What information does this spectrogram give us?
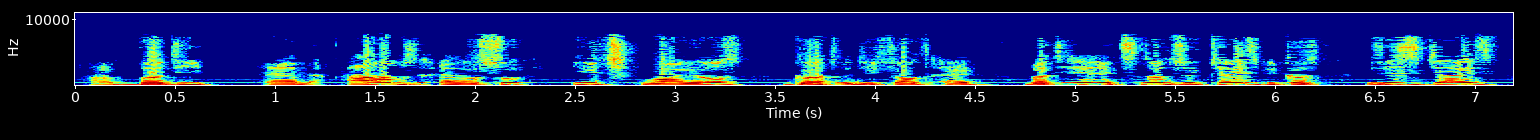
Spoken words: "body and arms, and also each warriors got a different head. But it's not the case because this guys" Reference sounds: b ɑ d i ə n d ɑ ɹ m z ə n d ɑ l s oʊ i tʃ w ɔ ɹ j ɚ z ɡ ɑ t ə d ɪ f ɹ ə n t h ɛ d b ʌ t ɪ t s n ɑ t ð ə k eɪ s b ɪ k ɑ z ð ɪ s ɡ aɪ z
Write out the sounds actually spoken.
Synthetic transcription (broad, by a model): b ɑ d i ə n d ɑ ɹ m z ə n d ɑ l s oʊ i tʃ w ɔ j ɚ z ɡ ɑ t ə d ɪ f ɹ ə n t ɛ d b ʌ t ɪ t s n ɑ t ð ə k eɪ s b ɪ k ɑ z ð ɪ s ɡ aɪ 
